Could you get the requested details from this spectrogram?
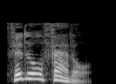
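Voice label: "fiddle-faddle", English, British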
